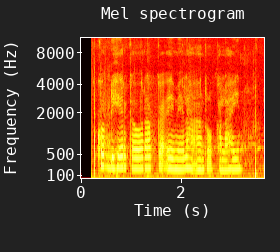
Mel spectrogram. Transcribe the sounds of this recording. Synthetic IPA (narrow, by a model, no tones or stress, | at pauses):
kʰɔrɖɪɦɛːrkʰɐwɑɾaːb̚kʰɐ̰ʔɛːmɛːlɐɦɐ̰ʔaːnrɔ̰ːb̚kʰɐlɐɦɛjn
